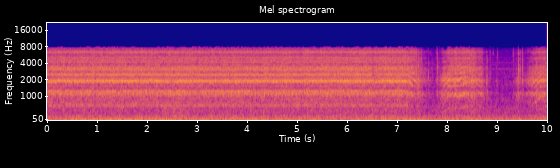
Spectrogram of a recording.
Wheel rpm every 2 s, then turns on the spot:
160, 160, 160, 120, 50.
none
